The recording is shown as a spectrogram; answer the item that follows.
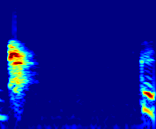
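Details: A single sharp, bright bark from Tobi the dog during his standoff with a sriracha bottle, then a pause and a shorter, lower, tonal yelp at the end.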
